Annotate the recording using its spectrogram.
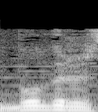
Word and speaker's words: Buldožer: Buldožer s akcentom na O, buldožer, to je sad sam se ja, počeo sam polako da se gubim sa svim ovim glasovima, priznajem.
